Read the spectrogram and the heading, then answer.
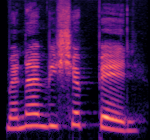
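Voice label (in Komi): менам висьӧ пель, Komi, female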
